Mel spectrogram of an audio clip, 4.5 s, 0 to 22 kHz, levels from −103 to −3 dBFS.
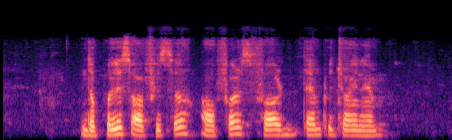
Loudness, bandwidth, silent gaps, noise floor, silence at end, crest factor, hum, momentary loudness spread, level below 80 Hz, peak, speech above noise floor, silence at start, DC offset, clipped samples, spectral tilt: -19 LUFS; 7.6 kHz; none; -65 dBFS; 0.7 s; 20 dB; none; 8 LU; -66 dBFS; 0 dBFS; 47 dB; 0.8 s; under 0.1%; under 0.1%; -5.5 dB/octave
